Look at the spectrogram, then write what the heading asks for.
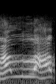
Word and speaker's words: আল্লাহ: আল্লাহ পাকের উচ্চারণটা হচ্ছে, আল্লাহ পাকের নামের উচ্চারণ হচ্ছে আল্লাহ। মুখটা একটু গোল হয়ে যাবে, বলেন আল্লাহ আল্লাহ।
